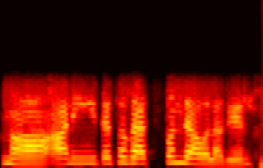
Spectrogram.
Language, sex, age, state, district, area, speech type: Marathi, female, 30-45, Maharashtra, Nagpur, rural, conversation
